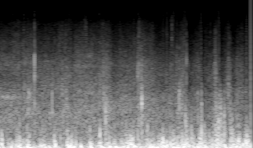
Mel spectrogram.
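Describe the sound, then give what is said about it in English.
Wind outdoors on a cold December day at minus two degrees, gusting and buffeting the microphone with a loud, rough low rumble that swells and eases unevenly. “So minus two, bit of wind.”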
